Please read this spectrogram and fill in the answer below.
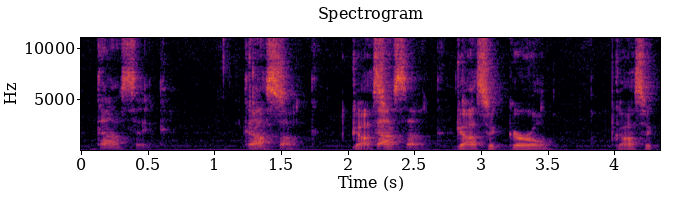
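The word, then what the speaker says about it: goshawk: Looks like ghost hawk, but it's looks like it's pronounced gossuck. Gossk like it's go o s and then hog. No idea for birds, but it's stressed on the first. Gossic. Gossuck.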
